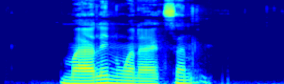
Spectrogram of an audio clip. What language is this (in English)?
Somali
